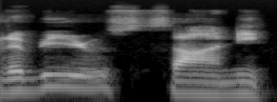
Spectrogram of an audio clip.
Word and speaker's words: ربیع الثانی: مہینہ ربیع الثانی ہے۔ اس ثانی کو سا سے پڑھنا چاہیے اور اس کا تلفظ زبان کی نوک سے کیا جاتا ہے سا۔ ربیع الثانی سین سے پڑھنا، صاد سے پڑھنا یہ درست نہیں ہے، تو ربیع الثانی۔ پانچواں مہینہ جمادی الاولی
